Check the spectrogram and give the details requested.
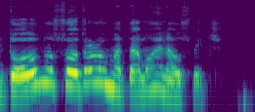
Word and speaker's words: Auschwitz: Auschwitz, Patricia Poleo, Auschwitz. No como tú lo pronunciaste, que no se entendía nada.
